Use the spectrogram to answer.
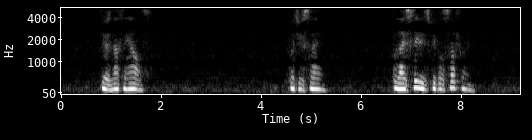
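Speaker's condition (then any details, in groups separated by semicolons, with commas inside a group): Parkinson's disease; others offer remedies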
